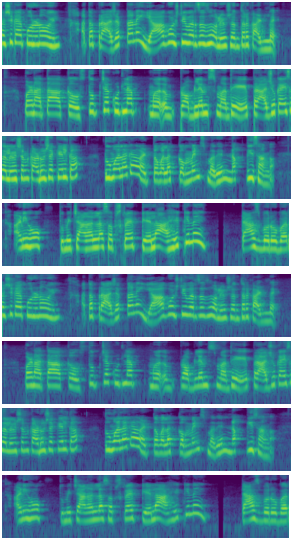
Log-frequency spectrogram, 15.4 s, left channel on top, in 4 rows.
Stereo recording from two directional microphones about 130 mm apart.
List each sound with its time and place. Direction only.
0.0 s a woman's voice: 35° left (ahead or behind)
5.9 s speech: 60° left (ahead or behind)
6.8 s a woman's voice: 40° left (ahead or behind)
9.0 s a woman's voice: 30° left (ahead or behind)
11.7 s speech: 55° left (ahead or behind)
12.8 s a woman's voice: 35° left (ahead or behind)
13.1 s speech: 50° left (ahead or behind)
14.8 s a woman's voice: 30° left (ahead or behind)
